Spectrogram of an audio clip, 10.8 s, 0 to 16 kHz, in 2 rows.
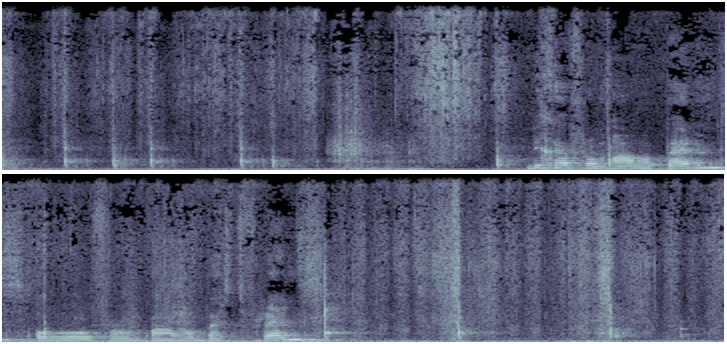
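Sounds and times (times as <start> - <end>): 
knife chopping food on a cutting board for borscht: 0.0 - 2.4, 3.6 - 4.8, 5.4 - 10.8
low steady kitchen hum: 0.0 - 10.8
scraping rustle: 2.5 - 3.6
speech: 3.9 - 8.0.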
